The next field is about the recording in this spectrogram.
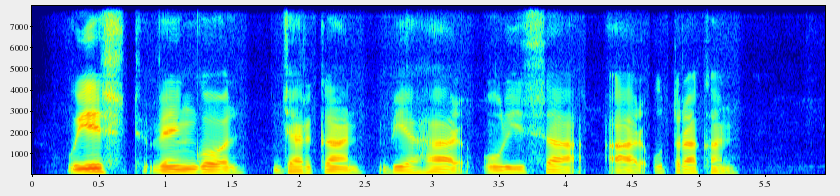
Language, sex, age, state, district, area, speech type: Santali, male, 18-30, West Bengal, Birbhum, rural, spontaneous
